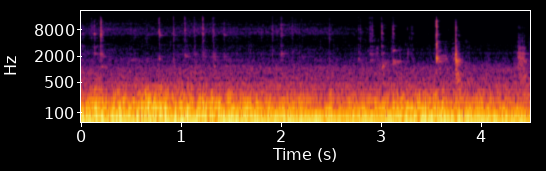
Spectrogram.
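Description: Deep-sea trolling reel paying out line as the lead weight is lowered, giving a few scattered light clicks over a low steady rumble.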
